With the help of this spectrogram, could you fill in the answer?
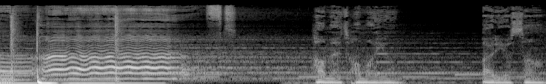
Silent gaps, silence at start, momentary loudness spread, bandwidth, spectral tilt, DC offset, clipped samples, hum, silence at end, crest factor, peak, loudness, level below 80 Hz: none; 0 s; 20 LU; 17 kHz; -4.5 dB/octave; under 0.1%; under 0.1%; none; 0 s; 16 dB; 0 dBFS; -15 LUFS; -22 dBFS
